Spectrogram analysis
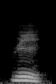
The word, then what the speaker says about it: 위: 위, 위. This vowel sounds almost like the English word we.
